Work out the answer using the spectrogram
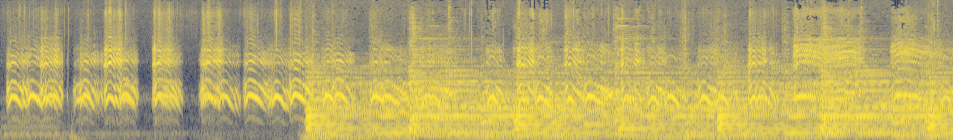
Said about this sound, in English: The vinyl has the crows at the end.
